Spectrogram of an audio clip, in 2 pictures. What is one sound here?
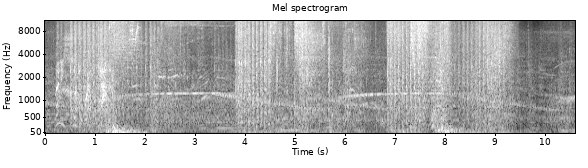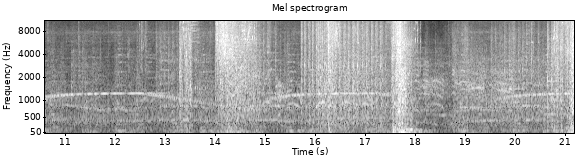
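A siren wails over and over in the background.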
